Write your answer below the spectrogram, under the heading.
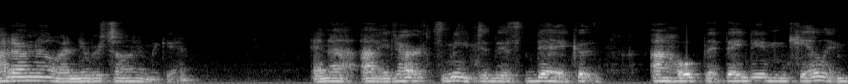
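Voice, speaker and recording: With audible room echo, a woman with an American accent speaks in a very deep, low pitch, with vocal fry and monotone, flat intonation. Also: fairly slow pace. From Texas, Houston. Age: 70s. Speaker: interviewee, host's mother. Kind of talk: interview.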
